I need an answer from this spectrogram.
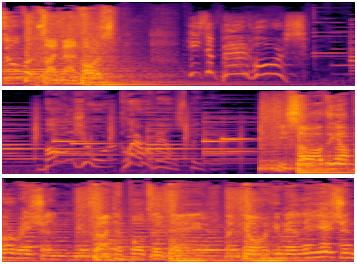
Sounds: music
speech

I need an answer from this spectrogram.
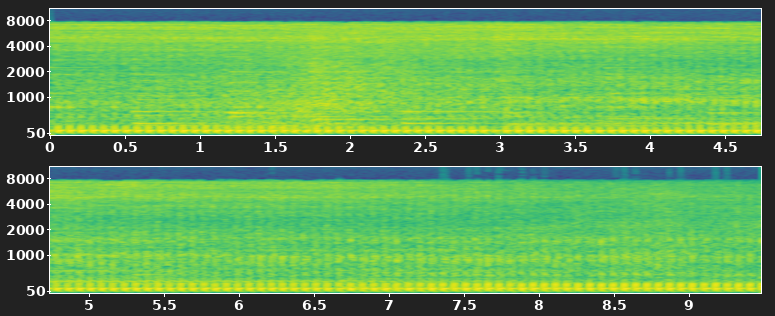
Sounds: music

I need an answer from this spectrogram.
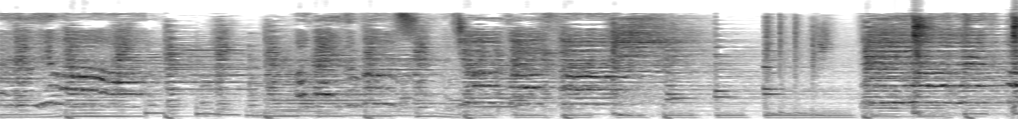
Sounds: music

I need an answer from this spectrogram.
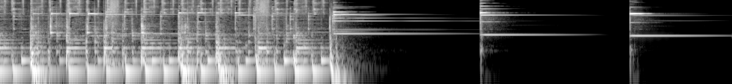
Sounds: playing glockenspiel

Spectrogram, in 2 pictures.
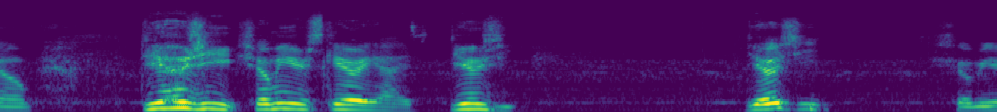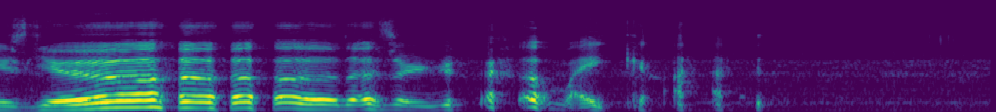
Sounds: speech

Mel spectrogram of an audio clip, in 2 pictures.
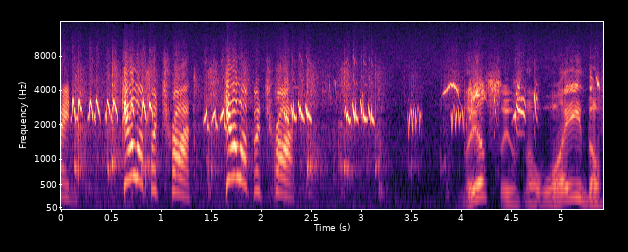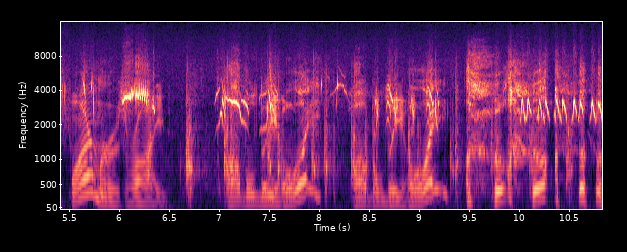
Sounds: speech

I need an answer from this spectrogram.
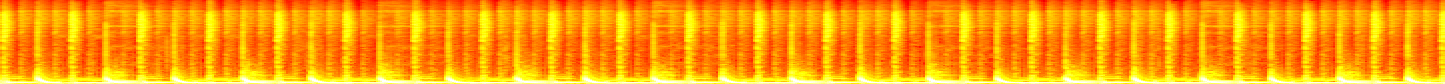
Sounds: music

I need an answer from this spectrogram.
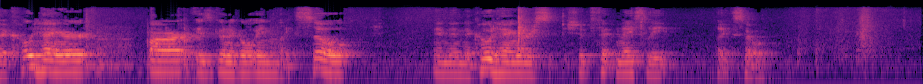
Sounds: speech

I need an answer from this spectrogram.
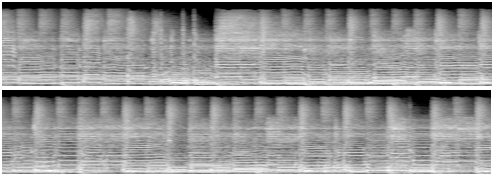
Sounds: music

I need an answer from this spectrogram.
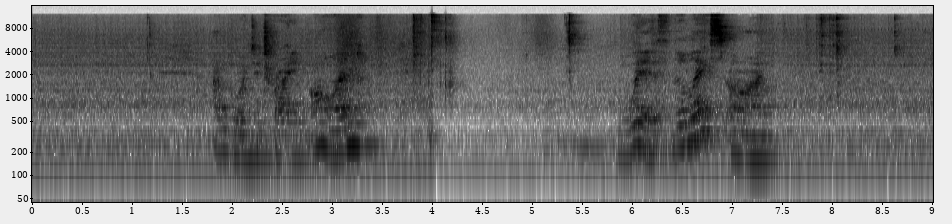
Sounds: inside a small room
speech

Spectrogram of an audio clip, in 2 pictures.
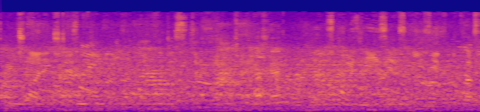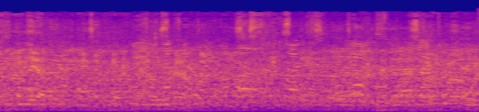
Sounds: speech

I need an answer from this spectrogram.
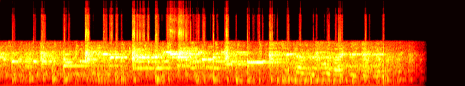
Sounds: truck
music
speech
vehicle

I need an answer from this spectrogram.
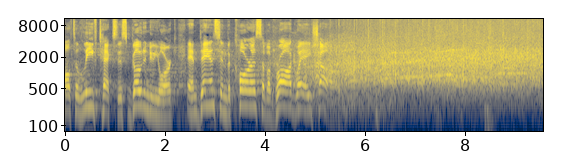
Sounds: male speech
narration
speech

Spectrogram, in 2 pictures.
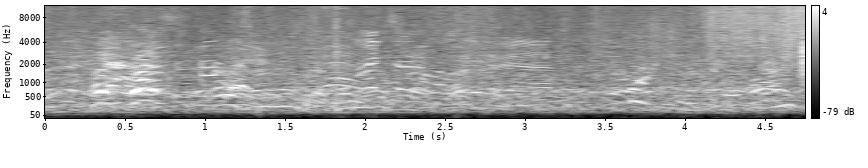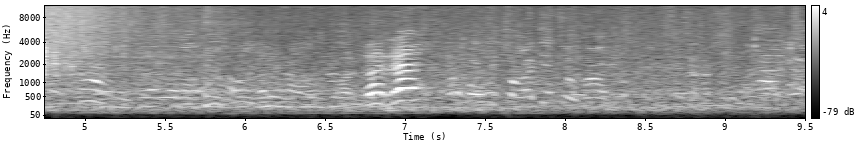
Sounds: speech

